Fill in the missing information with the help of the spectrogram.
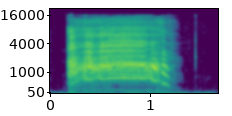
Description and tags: A High-pitch male scream.
Recorded with AT2020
